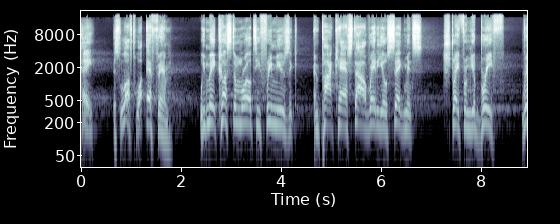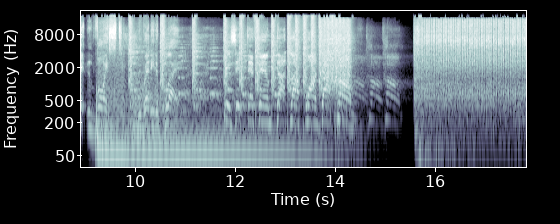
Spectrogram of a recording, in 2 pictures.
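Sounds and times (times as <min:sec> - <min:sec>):
voiceover: 0:00.0 - 0:01.8, 0:02.4 - 0:10.9, 0:11.8 - 0:15.3
upbeat boom bap hip hop music: 0:09.2 - 0:15.4.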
